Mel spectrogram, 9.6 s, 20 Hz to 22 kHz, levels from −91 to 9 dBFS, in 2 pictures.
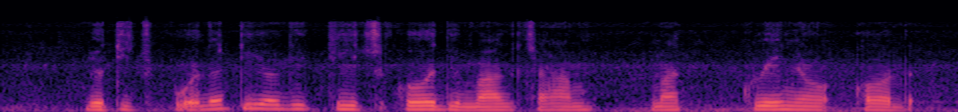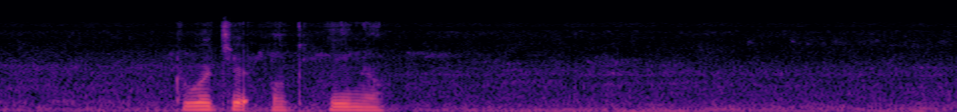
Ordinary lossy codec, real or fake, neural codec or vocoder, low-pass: Opus, 24 kbps; fake; vocoder, 22.05 kHz, 80 mel bands, WaveNeXt; 9.9 kHz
